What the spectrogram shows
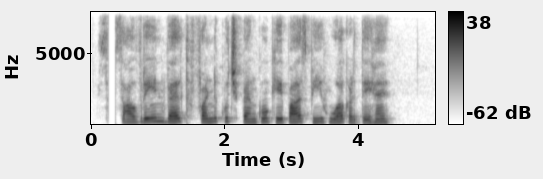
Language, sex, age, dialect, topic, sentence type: Hindi, female, 51-55, Garhwali, banking, statement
